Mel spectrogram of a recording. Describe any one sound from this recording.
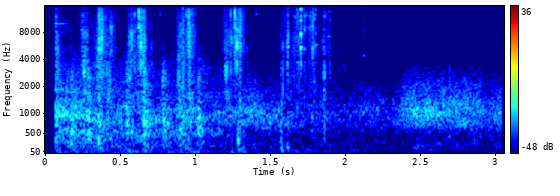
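A gun fires a quick burst of shots.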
